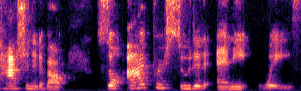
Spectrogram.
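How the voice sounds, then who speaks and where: A woman speaks with a Spanish accent and very wide pitch swings. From Colombia, Barranquilla. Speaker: real estate investor and business coach. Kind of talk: live-stream talk.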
